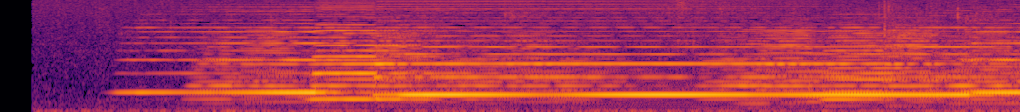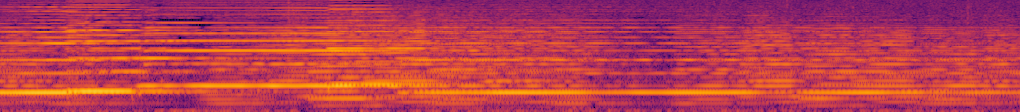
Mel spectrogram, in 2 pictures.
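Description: Accordion music: a slow melody of long held notes over sustained chords.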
